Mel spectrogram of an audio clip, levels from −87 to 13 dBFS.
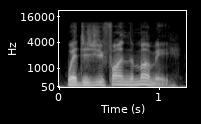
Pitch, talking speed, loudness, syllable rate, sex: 135 Hz, 280 wpm, -18 LUFS, 7.3 syllables/s, male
